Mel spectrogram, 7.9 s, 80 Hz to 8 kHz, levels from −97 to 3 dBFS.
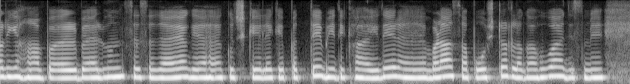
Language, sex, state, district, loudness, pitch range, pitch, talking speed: Hindi, female, Jharkhand, Garhwa, -10 LUFS, 245-260 Hz, 250 Hz, 180 wpm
